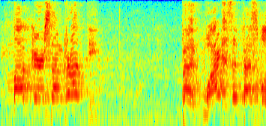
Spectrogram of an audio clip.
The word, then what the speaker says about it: Makar Sankranti: It is very difficult to pronounce. Makar Sankranti.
